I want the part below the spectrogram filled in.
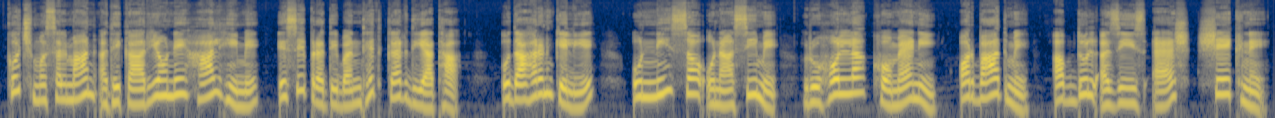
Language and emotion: Hindi, neutral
